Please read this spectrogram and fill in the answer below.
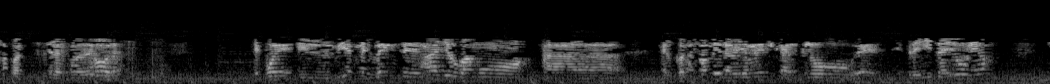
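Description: Speech only: a man talking, his voice thin and narrow like a phone line.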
